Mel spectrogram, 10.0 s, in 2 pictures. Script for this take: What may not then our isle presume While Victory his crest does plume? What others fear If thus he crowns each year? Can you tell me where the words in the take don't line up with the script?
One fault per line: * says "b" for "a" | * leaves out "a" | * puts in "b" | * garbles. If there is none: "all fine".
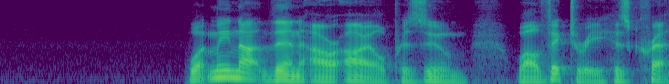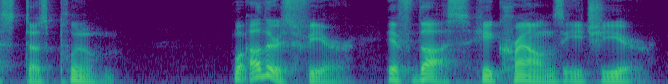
all fine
